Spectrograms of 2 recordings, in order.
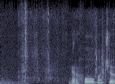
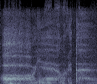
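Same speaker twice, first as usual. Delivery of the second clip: soft gasp, hushed and higher; awed whisper; 4 semitones higher, 9 dB quieter, slower than usual. Real, not acted. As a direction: marvel at it in a whisper. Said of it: "I'm talking a little quiet".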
